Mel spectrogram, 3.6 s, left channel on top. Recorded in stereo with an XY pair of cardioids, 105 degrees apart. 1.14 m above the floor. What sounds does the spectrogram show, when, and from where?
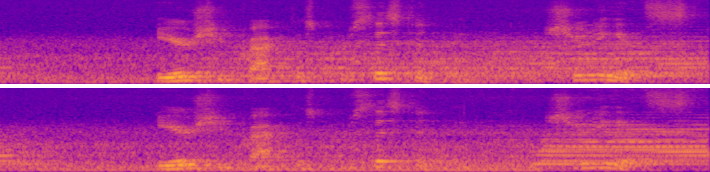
0.8 s a man speaking: 35° left, 2 m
